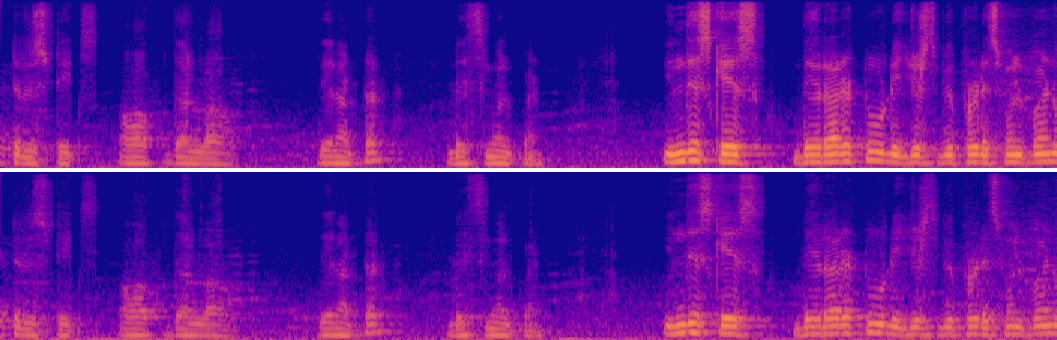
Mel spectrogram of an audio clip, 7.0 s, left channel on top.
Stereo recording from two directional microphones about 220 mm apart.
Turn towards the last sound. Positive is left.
turn(degrees=45)  # may be behind; listen again after turning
